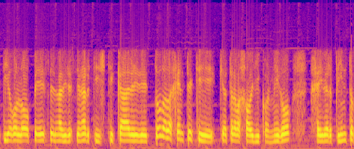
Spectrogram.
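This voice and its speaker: A middle-aged man from Spain with a Spain Spanish accent reflects on his film in a radio interview. He talks at a mid pitch, pausing and restarting as he thinks. His voice arrives dry and narrow, like a telephone line. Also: dry recording. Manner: thoughtful, frequent hesitations and restarts. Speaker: film director guest. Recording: dry, tinny phone line.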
